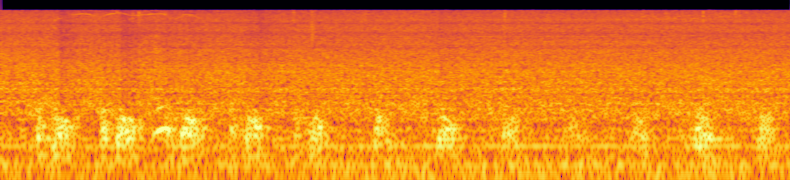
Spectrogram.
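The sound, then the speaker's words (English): A recorded fetal heartbeat pulses in a steady, fast rhythm of muffled low thumps over a constant whooshing hiss, moderately loud with no talk. “If you haven't heard a fetal heartbeat, here is a fetal heartbeat from...”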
